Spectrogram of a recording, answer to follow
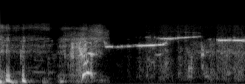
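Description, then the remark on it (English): A dog that needs to go outside whines, a thin, high, drawn-out whine that slowly rises in pitch, after a few short bursts of rustling and breathy noise. “the dog needs to go outside.”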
